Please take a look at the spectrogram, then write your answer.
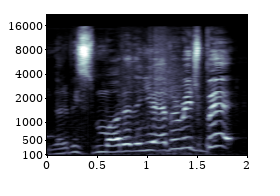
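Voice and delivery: high, loud cartoonish line; playful loud put-on voice; mock catchphrase. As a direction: crow it high, rising at the end.

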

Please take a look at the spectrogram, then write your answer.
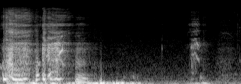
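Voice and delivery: coughing fit. Real, not acted. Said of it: "apologize for my coughing".

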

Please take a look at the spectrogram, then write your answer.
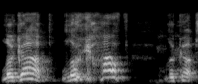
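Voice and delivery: urgent high yells of look up; frantic producer yelling look up. Retold or imitated. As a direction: shout it up at him, pitch cracking high. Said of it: "And he yells".

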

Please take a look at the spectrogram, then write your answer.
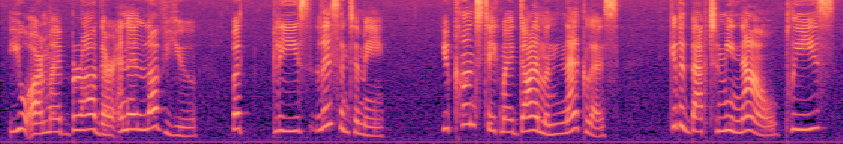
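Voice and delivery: plain reading voice

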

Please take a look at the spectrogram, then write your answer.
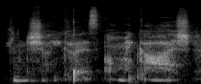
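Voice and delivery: quick hushed whisper; soft breathy aside. Real, not acted. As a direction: whisper it as you work. Whispering while handling tubes.

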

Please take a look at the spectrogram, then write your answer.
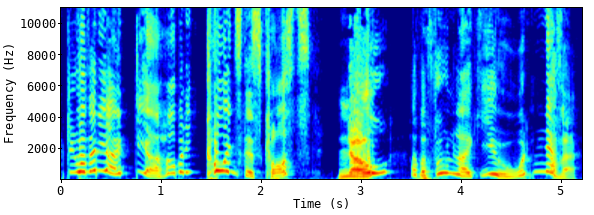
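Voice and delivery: very high, loud shrieking outrage; over-the-top screamed put-down; furious rant. Acted. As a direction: yell it as a scornful tirade. Furious character berates a buffoon.

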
